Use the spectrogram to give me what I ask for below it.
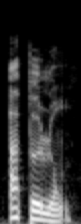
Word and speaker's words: appelons: Okay, nous appelons, and then little link would be perfect. So let's pronounce the whole thing again. Nous appelons. Nous appelons. Okay, final s doesn't exist.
